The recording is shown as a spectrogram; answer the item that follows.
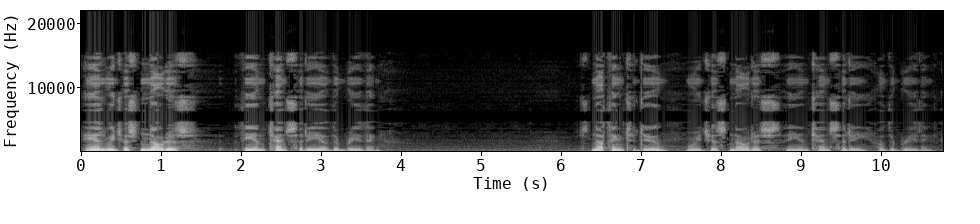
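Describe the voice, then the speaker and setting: A man leading a guided meditation in a gentle, calm, unhurried manner with frequent pauses. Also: fairly low pitch, a little hiss or hum.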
